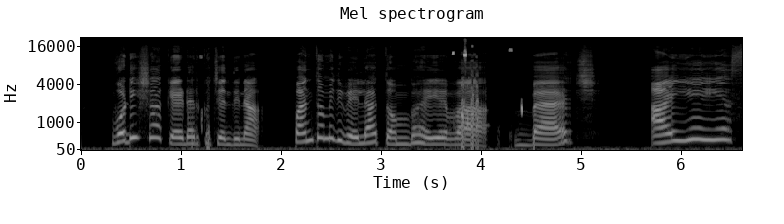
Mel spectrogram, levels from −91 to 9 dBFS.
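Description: DAB burbling appears from 1.09 to 1.28 s: a short patch of sub-band noise blips and level jumps over the speech. Weak digital radio reception let bit errors through the error correction, at a rate of well under one percent, and corrupted samples and scale factors in the MP2 stream made individual sub-bands leap in level. The length of the patch fits about ten damaged audio frames.

A time-stretched section begins at 3.1 s and runs to the end. The pace drops abruptly to roughly 54 percent of normal speed, yet the pitch of the speech stays unchanged. This is likely software slowing the audio to fill a set length, keeping pitch by repeating short slices of sound.

DAB burbling returns from 3.63 to 4.53 s, inside the slowed passage. The same sub-band blips and jumps sit over the speech for nearly a second, which points to about 38 corrupted frames.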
